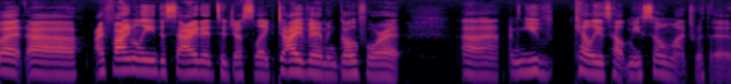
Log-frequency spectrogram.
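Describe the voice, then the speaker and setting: A woman's medium-pitched voice has a bright, sharp tone and fairly even intonation at a moderate pace. The recording is very clean, with a silent background. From Montreal suburbs, Quebec. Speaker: podcast host. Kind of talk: casual chat.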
